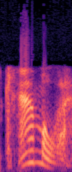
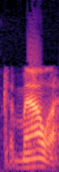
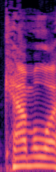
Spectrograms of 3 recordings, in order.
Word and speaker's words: Kamala: But apparently it's Kamala Harris, not Kamala Harris. – Yeah, it's interesting because K-A-M-A-L is it does have different pronunciations.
